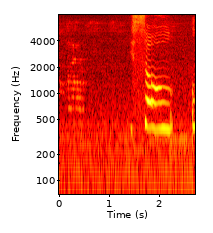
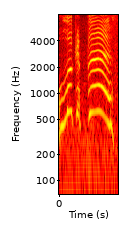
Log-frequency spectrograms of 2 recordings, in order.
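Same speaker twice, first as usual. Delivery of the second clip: excited; 5 semitones higher, slower than usual. Acted. Kid thrilled by a toy gift.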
